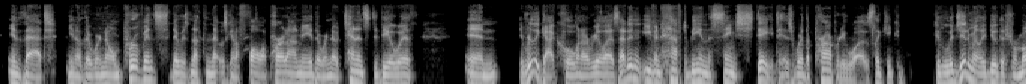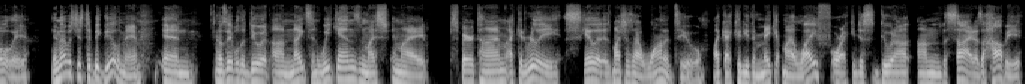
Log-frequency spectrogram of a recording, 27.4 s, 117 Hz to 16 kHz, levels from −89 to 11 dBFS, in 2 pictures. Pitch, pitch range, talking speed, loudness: 115 Hz, 105-130 Hz, 255 wpm, -19 LUFS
